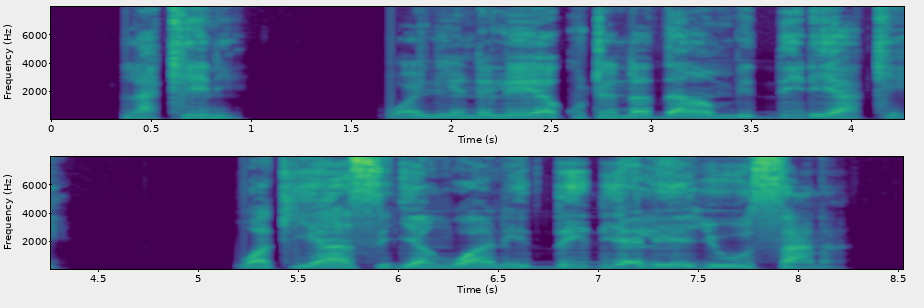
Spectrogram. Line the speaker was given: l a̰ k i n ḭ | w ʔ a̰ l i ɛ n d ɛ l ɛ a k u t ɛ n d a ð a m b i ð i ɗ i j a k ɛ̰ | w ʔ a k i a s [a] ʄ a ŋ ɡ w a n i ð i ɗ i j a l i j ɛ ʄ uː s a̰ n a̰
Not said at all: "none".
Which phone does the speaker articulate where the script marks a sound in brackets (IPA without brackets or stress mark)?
i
